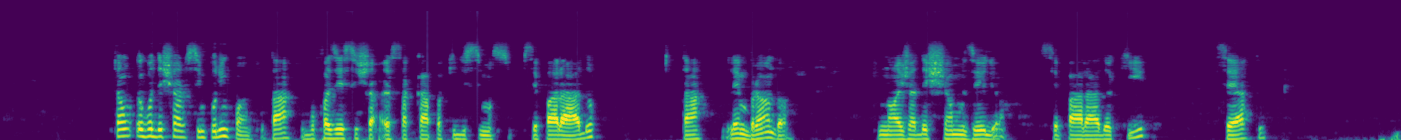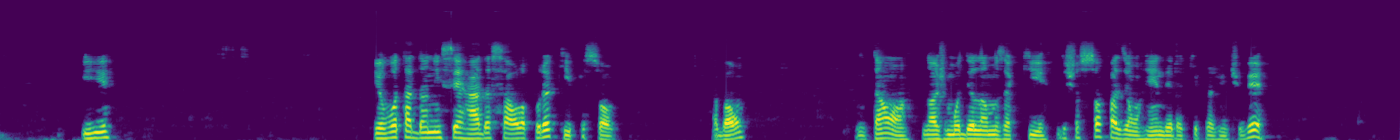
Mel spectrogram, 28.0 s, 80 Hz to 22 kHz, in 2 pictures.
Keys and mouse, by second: 0.7-3.0 middle drag, 1.8 Tab, 6.8-8.4 drag, 8.4-17.3 middle drag, 19.0-20.8 drag, 20.8 middle click, 22.3 middle click, 25.7-27.5 right drag, 26.7-28.0 drag.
